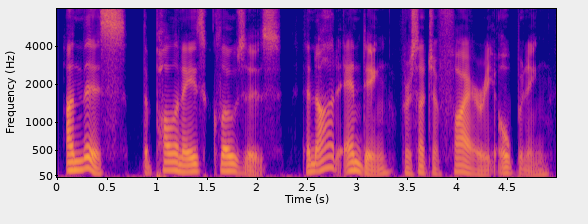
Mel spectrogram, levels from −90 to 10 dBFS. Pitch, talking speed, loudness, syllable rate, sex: 110 Hz, 155 wpm, -20 LUFS, 4.9 syllables/s, male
